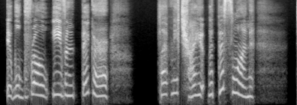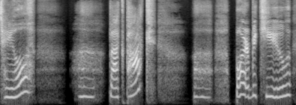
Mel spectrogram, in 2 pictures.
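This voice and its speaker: A naive, earnest young girl in a video game. The voice is very high and childlike, speaking slowly in a dry, close recording. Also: a bit bright, dry recording, exaggerated voice. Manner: innocent, childlike. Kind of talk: video game character voice line.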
